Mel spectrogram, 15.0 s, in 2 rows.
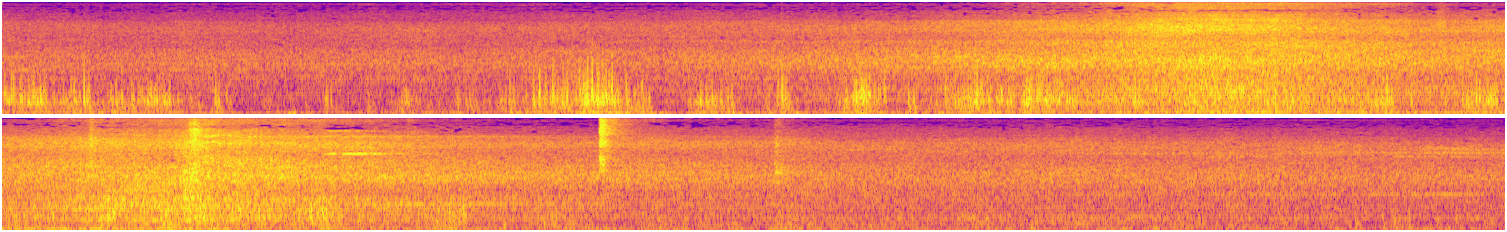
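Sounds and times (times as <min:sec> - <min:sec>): high-speed train rushing past: 0:04.6 - 0:15.0
sharp click: 0:10.5 - 0:10.8.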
